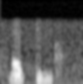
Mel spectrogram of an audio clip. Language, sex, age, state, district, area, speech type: Hindi, male, 18-30, Madhya Pradesh, Jabalpur, urban, conversation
